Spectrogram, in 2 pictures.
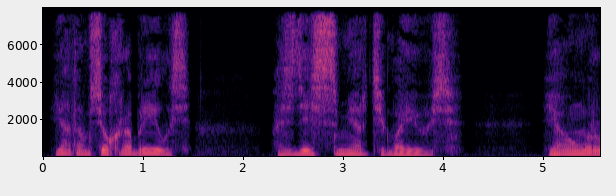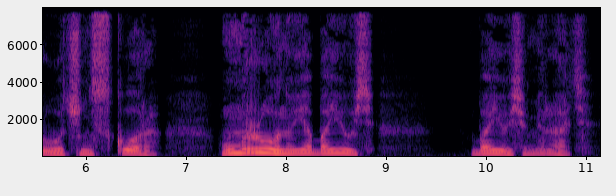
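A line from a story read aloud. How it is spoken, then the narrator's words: Frightened whisper. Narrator (Russian): шептала она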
